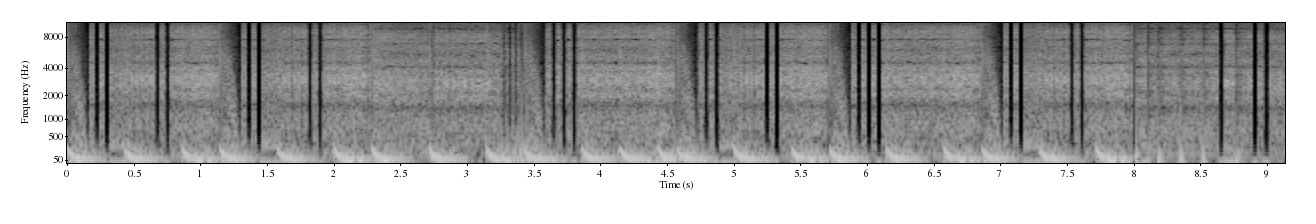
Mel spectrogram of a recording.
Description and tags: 210bpm glitch
an almost melodic glitchcore loop made with dblue-glitch, madtracker and hammerhead
210-bpm, breakbeat, glitchcore, core, drum, lo-fi, hardcore, breakcore, glitch, loop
